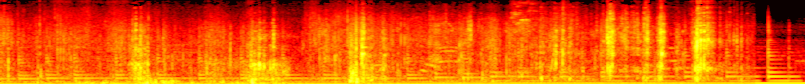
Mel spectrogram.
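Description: Background music with held tones, under a series of sharp clicks and rustles as an Ortlieb waterproof roll-top pannier is unclipped from a bike rack, opened and unpacked. The loudest handling clicks come near the end, and the music carries on alone for the last moment.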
